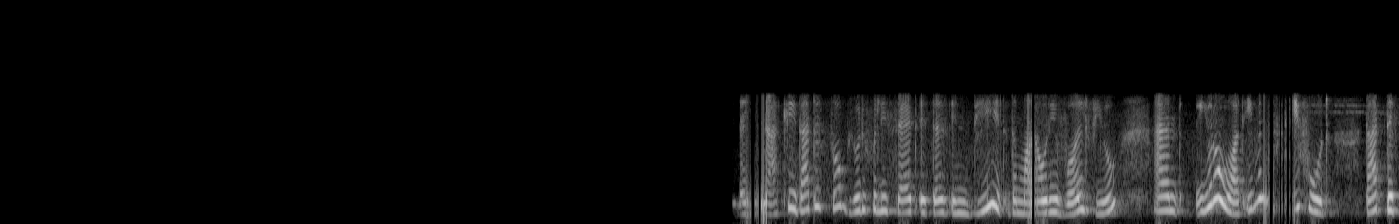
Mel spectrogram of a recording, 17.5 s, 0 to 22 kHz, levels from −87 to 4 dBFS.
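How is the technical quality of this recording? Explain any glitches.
The recording has three bursts of packet loss on an ADPCM call, at 9.32–9.64 s (just before "that is so beautifully"), 12.84–13.03 s (after "is indeed the") and 15.79–16.24 s (after "you know what"). It runs over a narrow telephone band of about 250 Hz to 3.4 kHz with light coding grain, which points to 32 kbit/s G.726 ADPCM. In each burst, roughly 70 to 210 ms of packets went missing in runs up to 50 ms, scattered over 120 to 380 ms, and were filled with silence. The decoder's adaptive predictor and step size then no longer matched the sender's. You hear hard-edged gaps, and the sound returns slightly distorted before recovering within tens of milliseconds.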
